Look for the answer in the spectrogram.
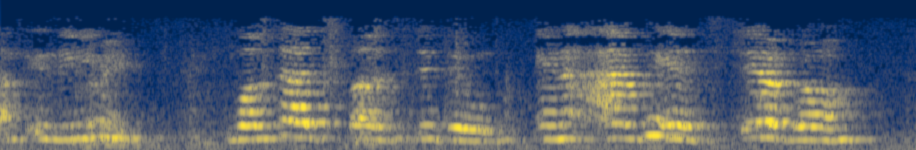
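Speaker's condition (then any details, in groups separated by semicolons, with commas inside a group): Cerebral palsy; condition affects how speaker talks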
